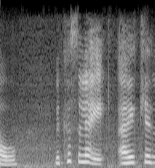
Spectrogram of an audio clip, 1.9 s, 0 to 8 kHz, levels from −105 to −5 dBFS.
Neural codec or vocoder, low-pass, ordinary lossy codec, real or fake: codec, 16 kHz, 0.8 kbps, ZipCodec; 7.2 kHz; Opus, 32 kbps; fake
